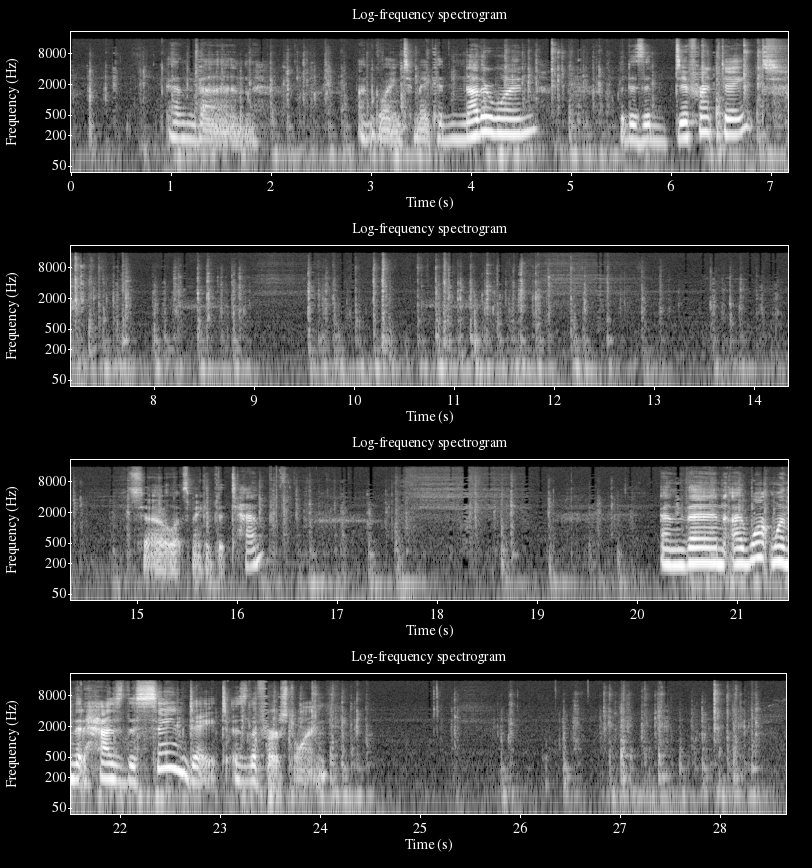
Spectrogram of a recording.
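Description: Keys click rapidly on a computer keyboard.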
